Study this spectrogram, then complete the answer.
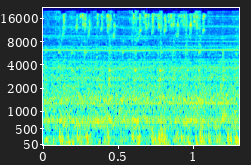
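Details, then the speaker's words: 1996 Jaguar XJ6 at a steady idle after an oil change, with a hissy, tinny metallic rattle. The owner says it sounded like a bearing or similar and stopped when the hissing stopped; cause unconfirmed. "I went like then it shut off, but it sounded like a bearing or something going on. Like a not a bearing, whatever you call that thing."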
